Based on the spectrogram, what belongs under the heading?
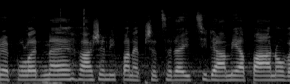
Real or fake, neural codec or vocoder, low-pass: real; none; 14.4 kHz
